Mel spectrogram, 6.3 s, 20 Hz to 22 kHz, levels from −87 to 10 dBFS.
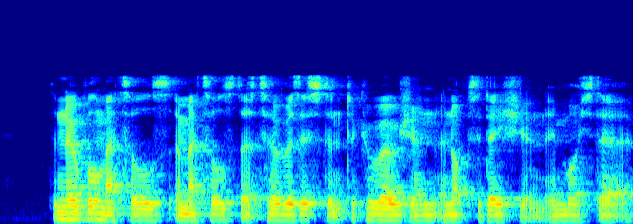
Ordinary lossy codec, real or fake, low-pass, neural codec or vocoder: AAC, 32 kbps; real; 5.4 kHz; none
